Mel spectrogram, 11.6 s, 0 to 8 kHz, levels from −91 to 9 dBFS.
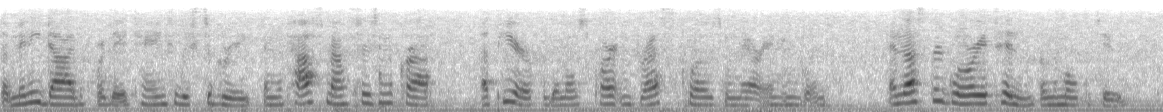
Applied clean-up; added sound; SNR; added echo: none; none; none; none.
